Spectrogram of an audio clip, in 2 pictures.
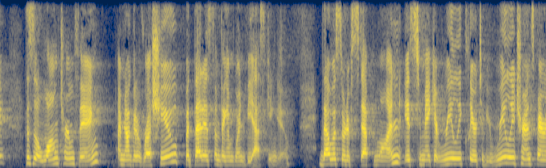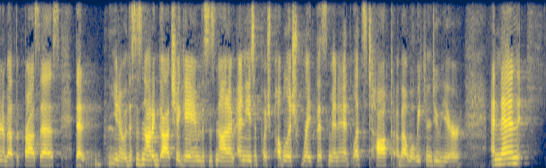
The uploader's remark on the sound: recorded November 30 at Business Insider's annual IGNITION conference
